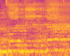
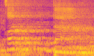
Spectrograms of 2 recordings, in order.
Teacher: Nah maka kalau dal sukun ketemu ta, dibacanya idgham itu masuk. Artinya dalnya kita lewat aja, udah nggak ada pantulan, langsung ke ta sambil tekan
